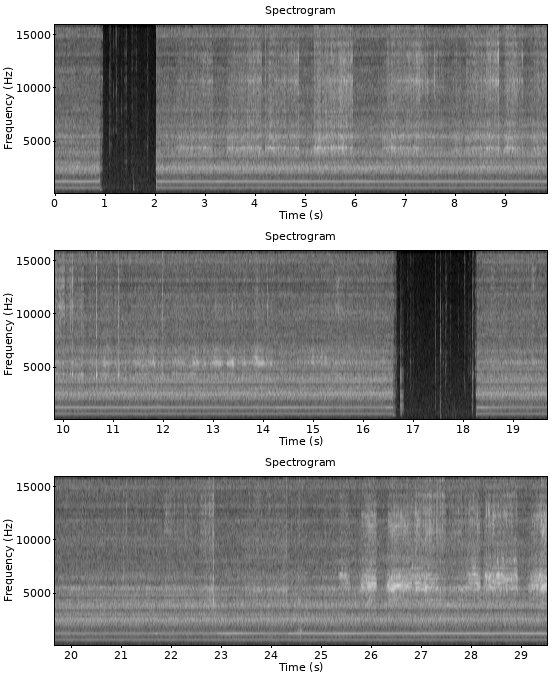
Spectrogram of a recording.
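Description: Old Delta bench-top wood lathe running with a steady motor whine while a hand-held turning tool cuts an acrylic pen blank, adding a hiss of cutting that grows louder in bursts near the end. The sound drops out abruptly twice, about a second in and again a little past halfway, for a second or so each time.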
